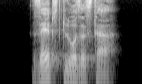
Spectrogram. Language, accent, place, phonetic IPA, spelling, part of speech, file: German, Germany, Berlin, [ˈzɛlpstˌloːzəstɐ], selbstlosester, adjective, De-selbstlosester.ogg
- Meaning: inflection of selbstlos: 1. strong/mixed nominative masculine singular superlative degree 2. strong genitive/dative feminine singular superlative degree 3. strong genitive plural superlative degree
